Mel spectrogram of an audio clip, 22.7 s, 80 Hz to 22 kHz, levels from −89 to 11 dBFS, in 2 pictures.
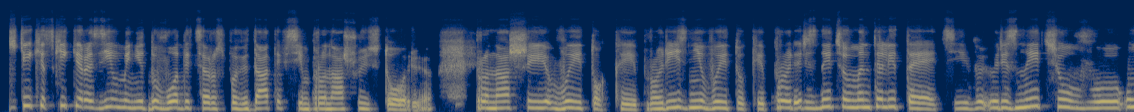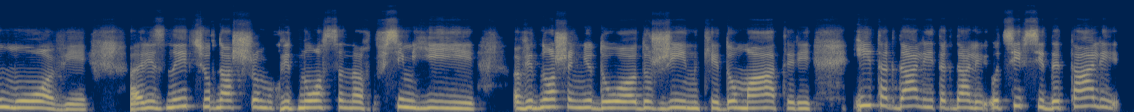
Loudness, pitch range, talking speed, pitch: -19 LUFS, 210-250 Hz, 120 wpm, 230 Hz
